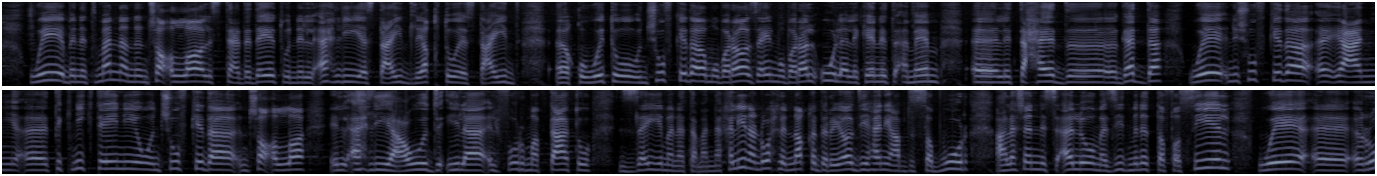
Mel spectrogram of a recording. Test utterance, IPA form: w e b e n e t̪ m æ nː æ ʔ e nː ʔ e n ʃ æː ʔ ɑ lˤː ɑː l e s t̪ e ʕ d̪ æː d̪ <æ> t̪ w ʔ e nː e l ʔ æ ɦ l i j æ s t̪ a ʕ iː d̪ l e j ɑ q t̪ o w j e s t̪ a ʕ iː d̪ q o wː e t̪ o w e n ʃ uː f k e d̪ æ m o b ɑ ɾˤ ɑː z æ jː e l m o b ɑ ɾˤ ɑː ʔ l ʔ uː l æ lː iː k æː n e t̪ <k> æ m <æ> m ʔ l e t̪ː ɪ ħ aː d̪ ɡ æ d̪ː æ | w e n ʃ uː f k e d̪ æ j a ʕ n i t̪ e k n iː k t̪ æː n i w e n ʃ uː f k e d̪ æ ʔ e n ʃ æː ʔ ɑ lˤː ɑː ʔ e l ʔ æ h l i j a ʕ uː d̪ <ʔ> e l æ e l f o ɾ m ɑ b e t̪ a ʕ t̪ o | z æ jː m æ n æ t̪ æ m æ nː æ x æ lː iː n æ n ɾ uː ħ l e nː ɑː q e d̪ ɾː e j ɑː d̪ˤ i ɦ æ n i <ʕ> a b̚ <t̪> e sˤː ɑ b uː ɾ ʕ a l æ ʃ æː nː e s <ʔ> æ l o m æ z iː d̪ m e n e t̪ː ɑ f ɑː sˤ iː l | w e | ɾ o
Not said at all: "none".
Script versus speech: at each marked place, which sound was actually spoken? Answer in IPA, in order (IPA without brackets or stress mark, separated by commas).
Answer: æː, ʔ, æː, ʔ, ʕ, d̪, ʔ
